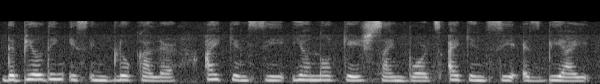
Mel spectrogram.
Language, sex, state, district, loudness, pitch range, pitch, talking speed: English, female, Nagaland, Kohima, -16 LUFS, 180-205 Hz, 190 Hz, 170 wpm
